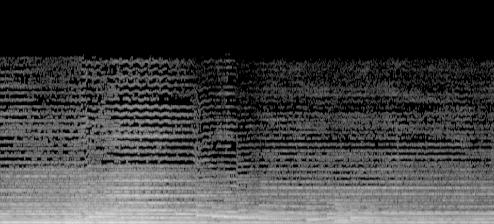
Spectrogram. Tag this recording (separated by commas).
fiddle, Music, Musical instrument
